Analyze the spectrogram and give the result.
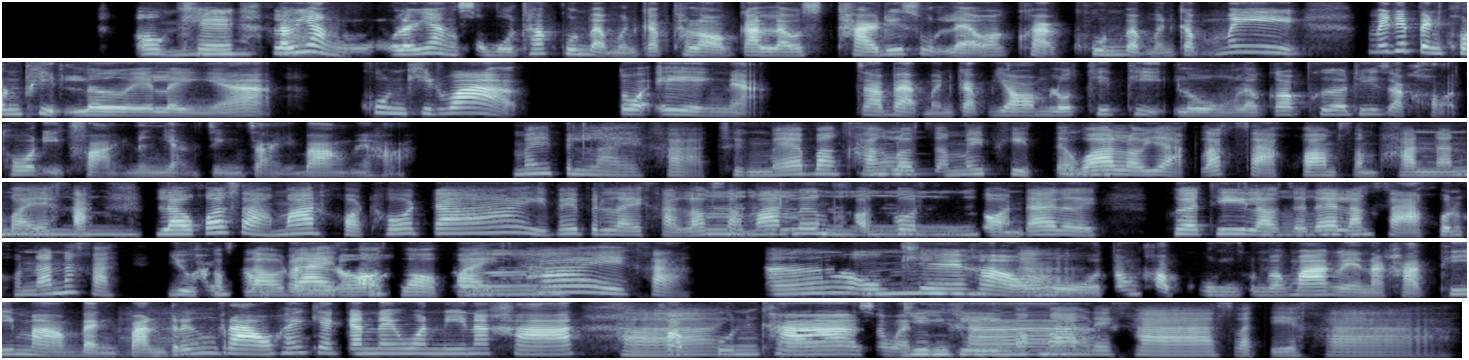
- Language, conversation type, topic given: Thai, podcast, เวลาทะเลาะกัน คุณชอบหยุดพักก่อนคุยไหม?
- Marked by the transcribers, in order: tapping; other background noise; stressed: "ได้"; stressed: "ใช่"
